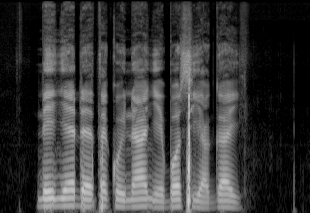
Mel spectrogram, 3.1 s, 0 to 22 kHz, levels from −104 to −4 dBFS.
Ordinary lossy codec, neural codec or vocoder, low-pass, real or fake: none; vocoder, 44.1 kHz, 128 mel bands every 256 samples, BigVGAN v2; none; fake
